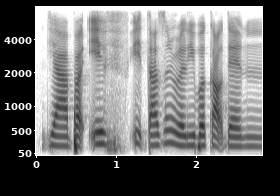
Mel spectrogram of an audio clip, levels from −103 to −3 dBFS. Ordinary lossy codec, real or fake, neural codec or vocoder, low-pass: none; real; none; 7.2 kHz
